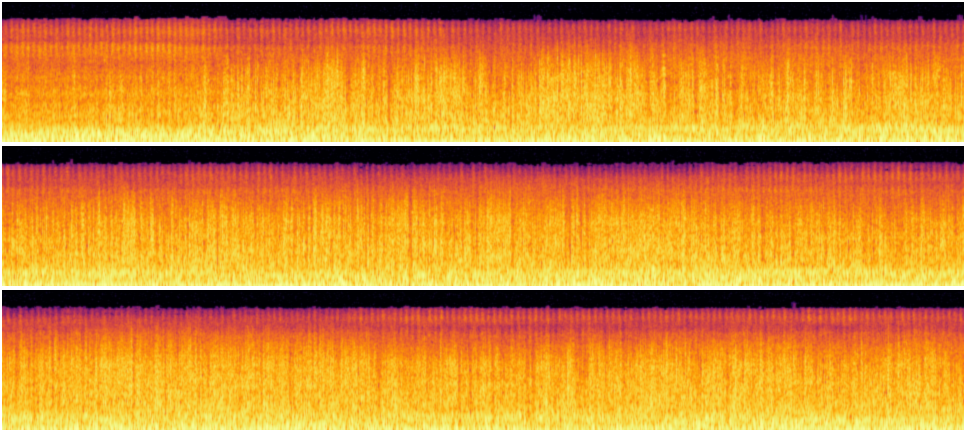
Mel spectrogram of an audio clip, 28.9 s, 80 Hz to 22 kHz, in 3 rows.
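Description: Robinson R22 helicopter heard from inside the cockpit: steady engine and main-rotor noise under heavy wind rush, during a practice autorotation that simulates an engine failure. The mix of engine tones changes about two seconds in, then holds steady.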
